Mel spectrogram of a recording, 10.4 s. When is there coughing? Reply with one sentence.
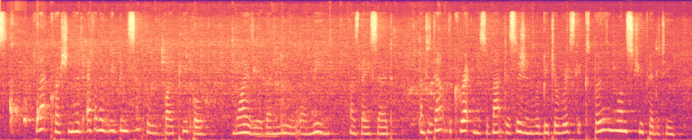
You can hear the coughing from 0.0 to 0.7 s and from 6.0 to 6.8 s.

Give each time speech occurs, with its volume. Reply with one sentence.
The speech can be heard from 0.0 to 10.2 s, at a steady volume.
